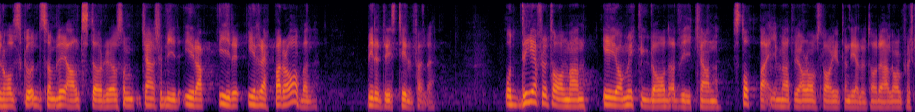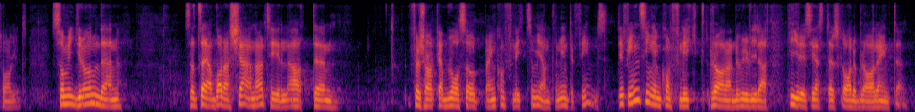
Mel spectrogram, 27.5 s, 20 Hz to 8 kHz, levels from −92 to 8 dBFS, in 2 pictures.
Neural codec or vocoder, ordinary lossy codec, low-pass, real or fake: codec, 16 kHz in and 24 kHz out, 1.1 kbps, FireRedTTS-2 codec; none; 7.2 kHz; fake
